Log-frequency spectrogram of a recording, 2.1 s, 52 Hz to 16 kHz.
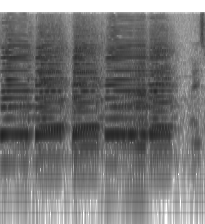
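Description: Hohner Arietta IM piano accordion's 72-button left-hand bass played: a quick run of short bass-and-chord strokes with a beefy sound, stopping shortly before two seconds in.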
